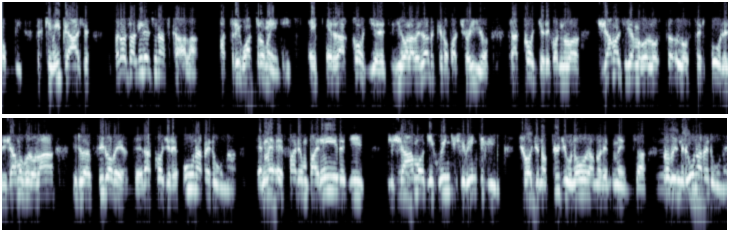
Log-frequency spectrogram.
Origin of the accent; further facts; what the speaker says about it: Chiaiano, Campania, Italy; Sì, siamo di Chiaiano, sì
